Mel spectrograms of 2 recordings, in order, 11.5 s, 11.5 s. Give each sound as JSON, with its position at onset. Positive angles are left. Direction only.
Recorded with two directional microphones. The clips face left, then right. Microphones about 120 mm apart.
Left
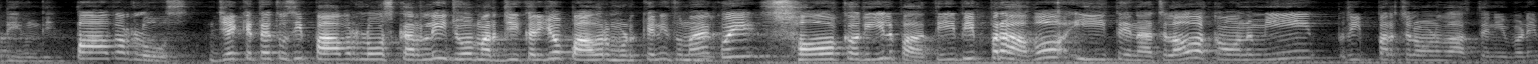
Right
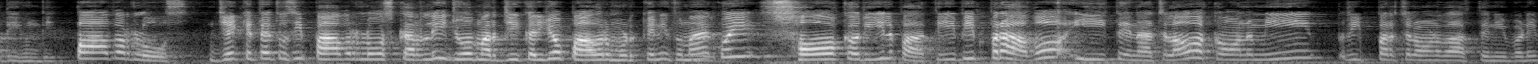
{"t": 0.5, "sound": "a woman's voice", "side_deg": -30}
